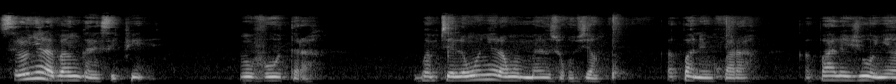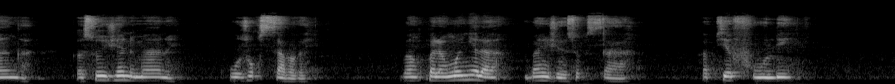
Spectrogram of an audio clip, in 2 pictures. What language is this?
Dagbani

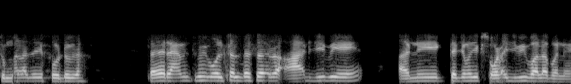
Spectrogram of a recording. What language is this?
Marathi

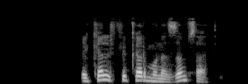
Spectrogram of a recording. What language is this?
Pashto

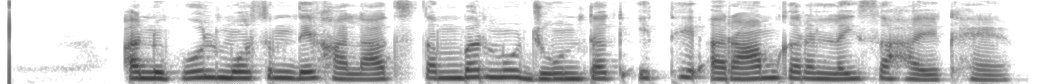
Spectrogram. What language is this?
Punjabi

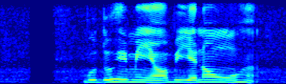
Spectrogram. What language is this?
Sinhala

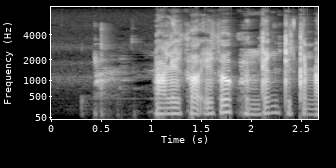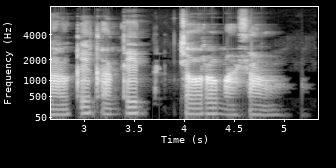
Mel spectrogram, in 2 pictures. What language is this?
Javanese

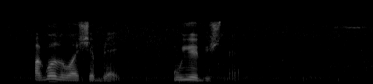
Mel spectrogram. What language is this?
Russian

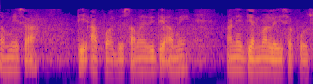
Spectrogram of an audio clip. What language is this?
Gujarati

